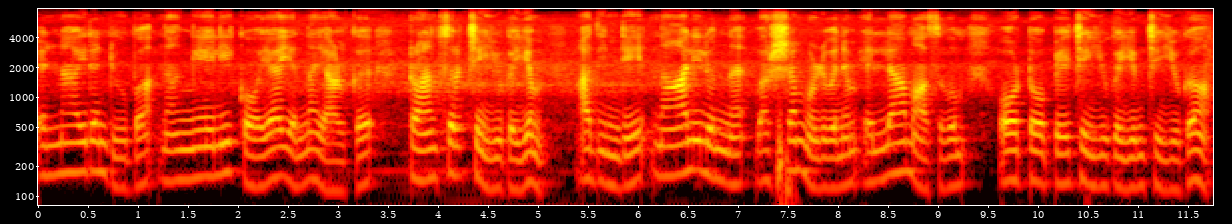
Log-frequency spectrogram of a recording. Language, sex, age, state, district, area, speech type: Malayalam, female, 45-60, Kerala, Palakkad, rural, read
